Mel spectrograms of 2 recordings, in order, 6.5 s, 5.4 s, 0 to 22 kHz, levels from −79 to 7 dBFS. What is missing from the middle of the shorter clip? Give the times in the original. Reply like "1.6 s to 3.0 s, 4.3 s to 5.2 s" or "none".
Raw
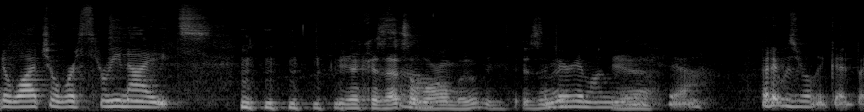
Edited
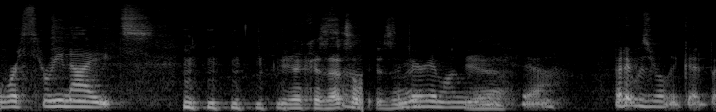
3.1 s to 3.8 s

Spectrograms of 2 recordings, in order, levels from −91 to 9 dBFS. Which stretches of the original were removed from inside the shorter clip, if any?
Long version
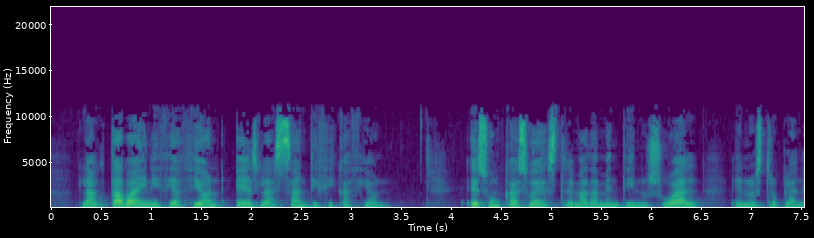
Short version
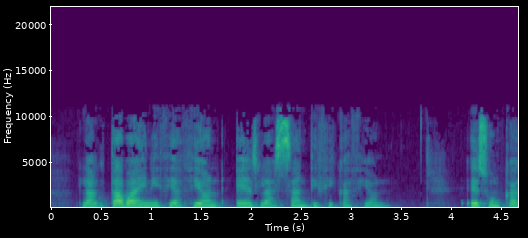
none

